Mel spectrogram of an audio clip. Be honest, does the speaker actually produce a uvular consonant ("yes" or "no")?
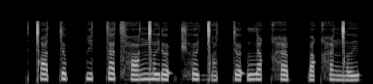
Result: yes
